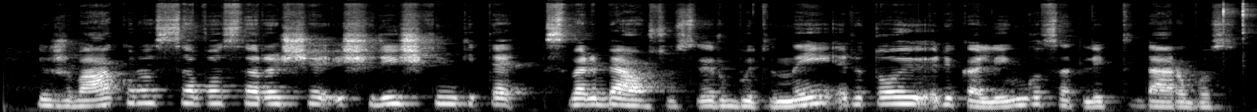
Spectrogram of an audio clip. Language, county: Lithuanian, Kaunas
